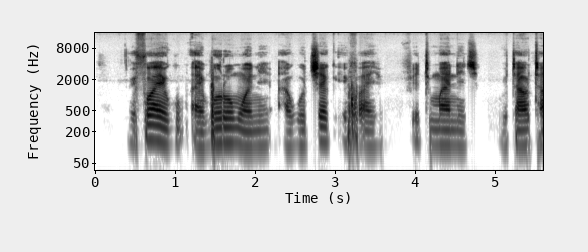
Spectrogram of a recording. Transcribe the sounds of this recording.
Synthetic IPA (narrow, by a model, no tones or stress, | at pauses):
bifɔajɡubajbɔɾomoniajɡut͡ʃɛkifa̰j | fitmanid͡ʒ | witʰawtʰːa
